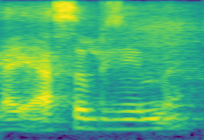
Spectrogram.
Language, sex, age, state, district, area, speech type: Maithili, female, 45-60, Bihar, Purnia, rural, spontaneous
